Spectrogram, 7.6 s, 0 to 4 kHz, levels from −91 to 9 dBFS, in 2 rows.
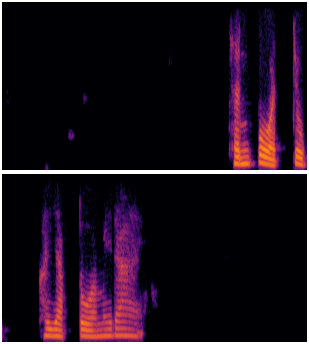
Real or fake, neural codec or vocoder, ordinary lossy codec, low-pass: real; none; Opus, 16 kbps; 3.6 kHz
